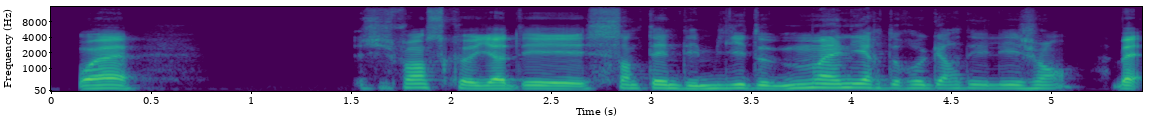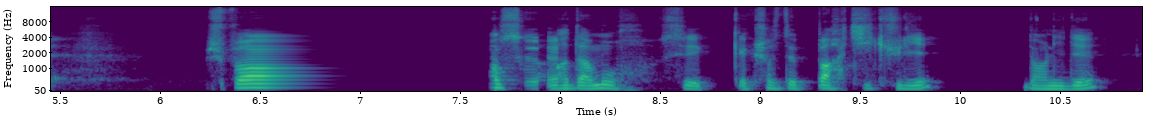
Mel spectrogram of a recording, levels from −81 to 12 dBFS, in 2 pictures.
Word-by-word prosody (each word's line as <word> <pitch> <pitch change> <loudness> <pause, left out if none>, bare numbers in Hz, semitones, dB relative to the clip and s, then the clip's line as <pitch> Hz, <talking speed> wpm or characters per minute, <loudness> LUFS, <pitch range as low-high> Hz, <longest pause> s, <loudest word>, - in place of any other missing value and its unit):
Ouais. 135 -1 +6 1.1
Je 140 - -9
pense 170 0 +1
qu'il - - +1
y 130 +1 +5
a 130 - +9
des 125 -2 +3
centaines, 145 +2 0
des 125 -2 -1
milliers 140 +4 0
de 135 - 0
manières 165 +5 +3
de 150 - -3
regarder 145 0 -3
les 140 0 -2
gens. 140 0 -4
Beh, - - +5 0.7
je - - -8
pense 170 0 +3 1.0
qu'on 140 - -7
parle 135 +1 -3
d'amour, 135 0 -3
c'est 120 -3 -8
quelque - - -8
chose 135 - -6
de 135 - -5
particulier 135 +6 -3 0.4
dans 125 - -6
l'idée. 130 +5 -4
140 Hz, 160 wpm, -21 LUFS, 130-150 Hz, 1.1 s, a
